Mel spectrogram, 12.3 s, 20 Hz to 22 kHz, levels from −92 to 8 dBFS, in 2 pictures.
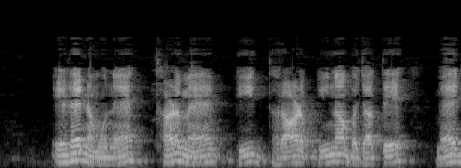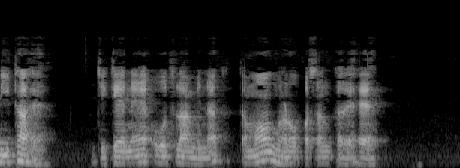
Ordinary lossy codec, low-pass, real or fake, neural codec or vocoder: AAC, 32 kbps; 9.9 kHz; real; none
